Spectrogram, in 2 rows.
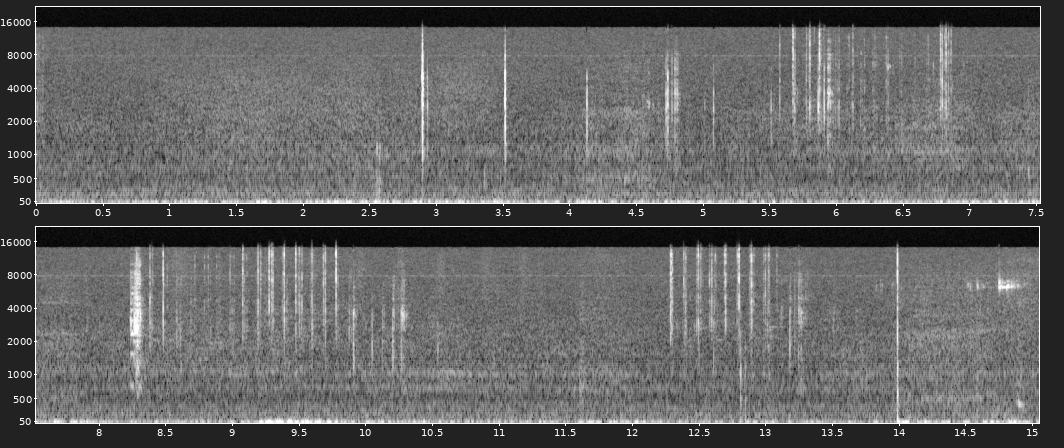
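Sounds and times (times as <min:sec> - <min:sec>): cat clicking and creaking: 0:04.6 - 0:07.0, 0:08.2 - 0:10.4, 0:12.2 - 0:13.5.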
